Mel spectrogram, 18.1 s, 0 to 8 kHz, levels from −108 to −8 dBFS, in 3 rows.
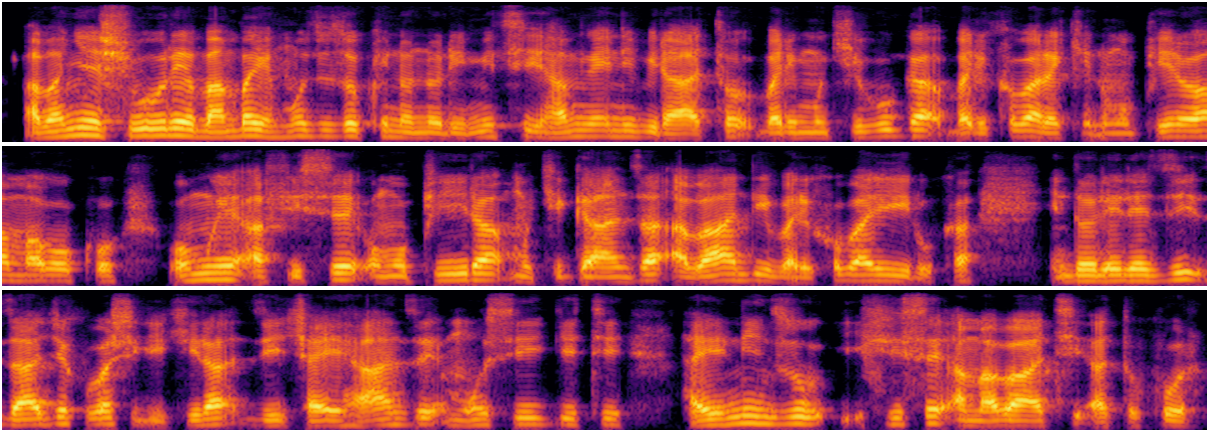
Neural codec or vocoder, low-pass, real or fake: vocoder, 44.1 kHz, 128 mel bands, Pupu-Vocoder; 7.2 kHz; fake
